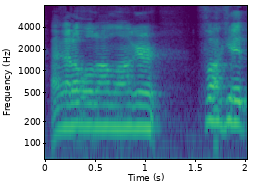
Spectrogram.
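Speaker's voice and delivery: loud mock desperate resolve; straining to endure. Acted quote, Armin being burned.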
